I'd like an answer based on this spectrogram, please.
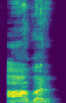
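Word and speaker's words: hour: आवर A silent है। आवर आवर से हो रही है इसकी शुरुआत।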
